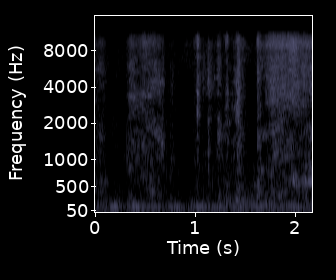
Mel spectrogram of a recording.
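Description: Near silence with a few faint, soft rubbing brushes: hands pressing down and smoothing a folded, hot-glued fabric pot holder on a paper-covered table, over a low steady room hum.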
